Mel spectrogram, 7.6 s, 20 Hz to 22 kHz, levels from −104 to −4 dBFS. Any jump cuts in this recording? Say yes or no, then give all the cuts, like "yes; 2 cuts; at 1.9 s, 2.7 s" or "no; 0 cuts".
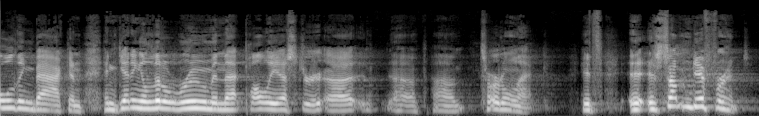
yes; 2 cuts; at 4.3 s, 5.7 s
